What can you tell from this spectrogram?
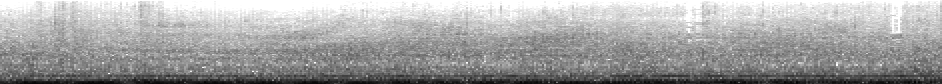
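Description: Offshore racing powerboats running flat out across the water, their engines a loud, steady drone.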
